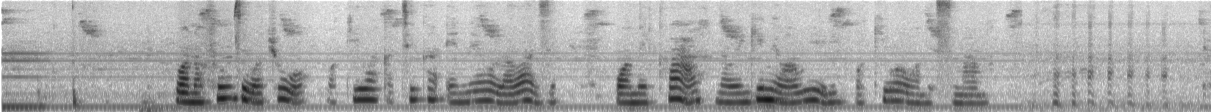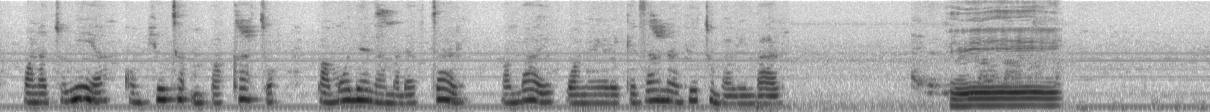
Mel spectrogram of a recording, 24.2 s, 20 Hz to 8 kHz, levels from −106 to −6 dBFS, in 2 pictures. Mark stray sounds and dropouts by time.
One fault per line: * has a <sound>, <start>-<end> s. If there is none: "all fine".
* has a laugh, 10.3-11.8 s
* has a cough, 21.2-22.8 s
